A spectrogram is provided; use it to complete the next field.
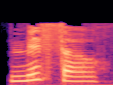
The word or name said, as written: mytho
